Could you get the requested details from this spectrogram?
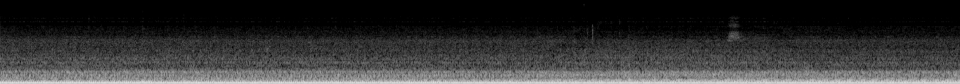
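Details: Chevy square body truck with stock 5.3 V8 swap, stock manifolds, 2.5-inch pipe, Flowmaster Super 10 mufflers, turn-downs before the axle, cold start: deep steady burble at fast cold idle, smooth, no ticks or leaks; normal cold start exhaust note.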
